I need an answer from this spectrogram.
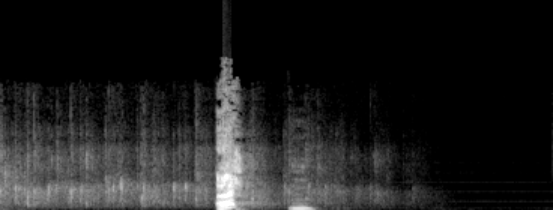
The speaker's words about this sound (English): A Christian is clapping.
